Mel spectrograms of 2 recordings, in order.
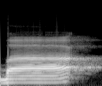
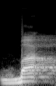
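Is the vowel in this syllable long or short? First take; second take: long; short. First: The vowel is drawn out long. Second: The vowel is kept short. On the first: "Boleh dipanjangkan" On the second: "ba gitu saja"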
